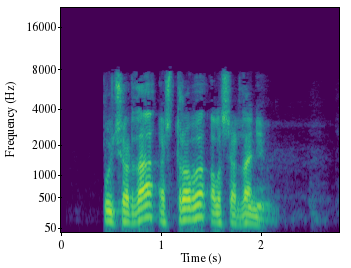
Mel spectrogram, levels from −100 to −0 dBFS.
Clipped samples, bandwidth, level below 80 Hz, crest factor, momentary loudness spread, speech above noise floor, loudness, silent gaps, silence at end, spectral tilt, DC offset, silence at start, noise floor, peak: under 0.1%; 8.2 kHz; -58 dBFS; 20 dB; 7 LU; 45 dB; -19 LUFS; none; 0.7 s; -5 dB/octave; under 0.1%; 0.45 s; -63 dBFS; -2 dBFS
